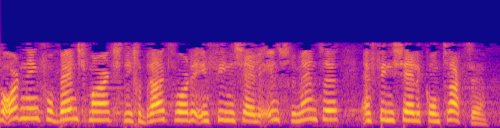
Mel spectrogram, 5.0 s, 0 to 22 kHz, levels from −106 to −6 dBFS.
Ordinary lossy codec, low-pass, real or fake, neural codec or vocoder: none; 5.4 kHz; real; none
